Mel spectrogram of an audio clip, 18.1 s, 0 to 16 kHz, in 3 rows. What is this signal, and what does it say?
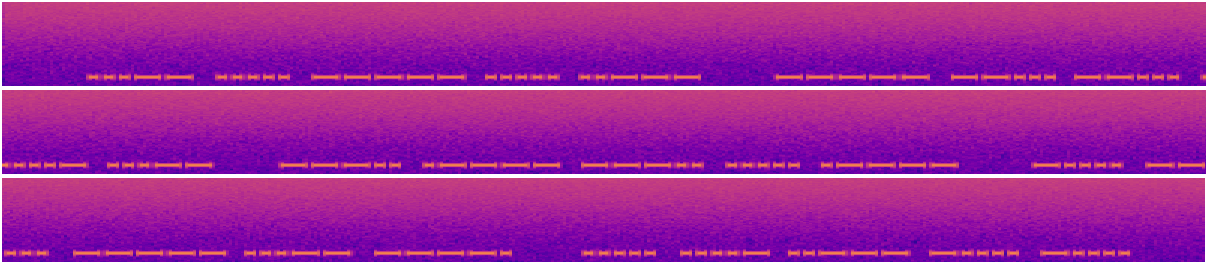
Morse code, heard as a keyed tone, hand-sent with a paddle, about 31 wpm, 400 Hz. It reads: 35052 07743 81851 67039 54266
